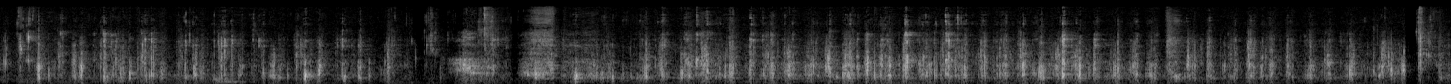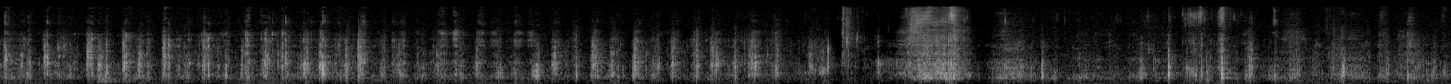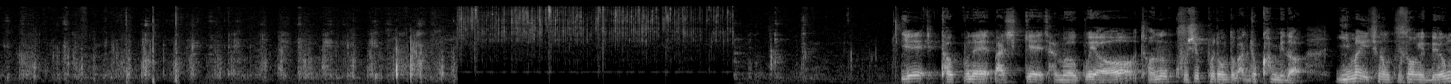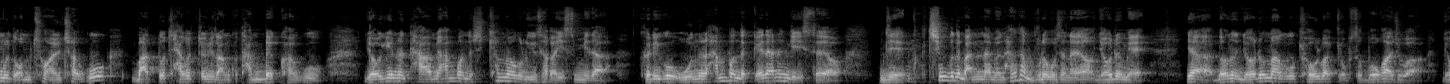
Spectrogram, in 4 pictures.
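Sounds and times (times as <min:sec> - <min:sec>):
wet chewing and smacking: 0:00.0 - 0:23.5, 0:24.8 - 0:38.0.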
